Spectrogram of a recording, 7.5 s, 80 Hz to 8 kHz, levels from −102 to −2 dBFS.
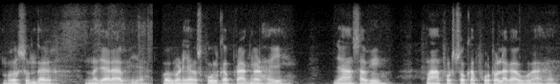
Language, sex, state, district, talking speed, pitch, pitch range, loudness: Hindi, male, Uttar Pradesh, Varanasi, 160 wpm, 100 Hz, 95-105 Hz, -18 LUFS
